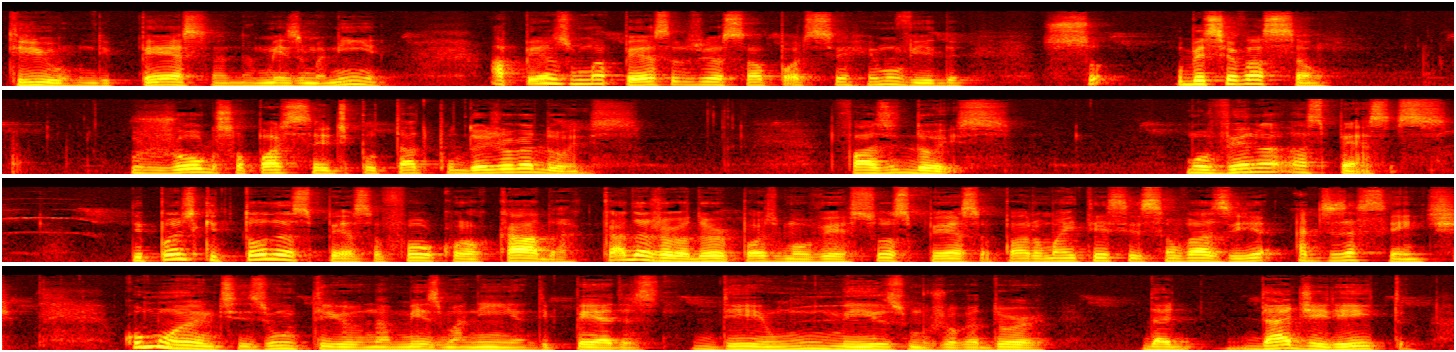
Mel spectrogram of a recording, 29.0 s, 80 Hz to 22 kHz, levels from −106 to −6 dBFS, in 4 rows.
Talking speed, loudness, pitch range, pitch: 130 wpm, -32 LUFS, 115-150 Hz, 130 Hz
